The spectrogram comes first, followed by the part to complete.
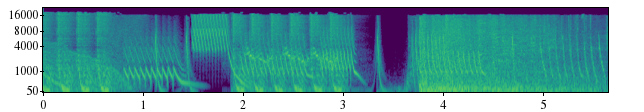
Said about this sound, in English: Get those turrets active! We need this information. All weapons, open fire!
